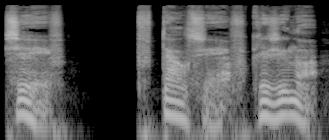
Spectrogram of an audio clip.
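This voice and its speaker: A man voicing a badly wounded young man who wheezes out his words in a weak, hoarse voice. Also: mid-range voice, very slow, darkish tone, no room sound, clean studio sound. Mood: weak insistent.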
